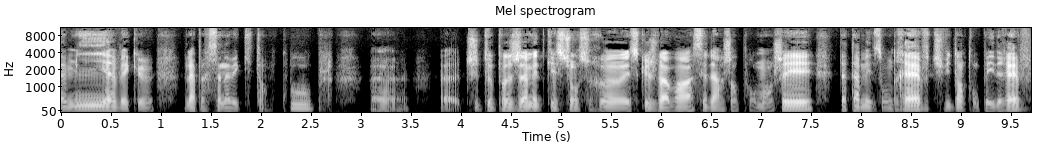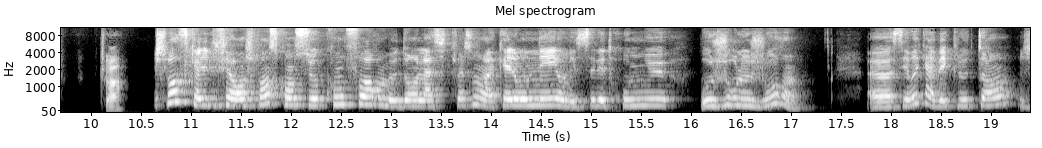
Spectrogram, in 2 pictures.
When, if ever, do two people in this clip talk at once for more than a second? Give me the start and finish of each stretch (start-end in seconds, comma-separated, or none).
none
